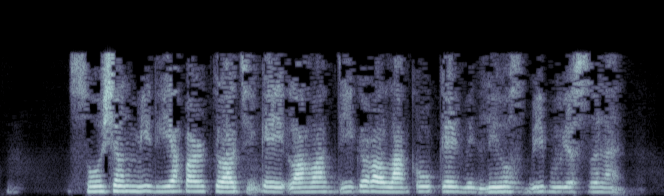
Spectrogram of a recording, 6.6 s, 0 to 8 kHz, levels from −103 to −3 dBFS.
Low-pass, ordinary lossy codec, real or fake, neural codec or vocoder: 7.2 kHz; MP3, 24 kbps; fake; codec, 16 kHz in and 24 kHz out, 0.4 kbps, LongCat-Audio-Codec, fine tuned four codebook decoder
